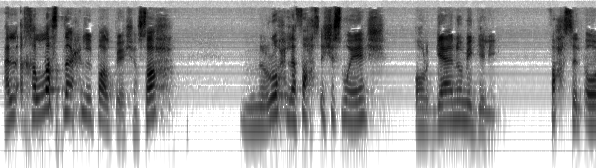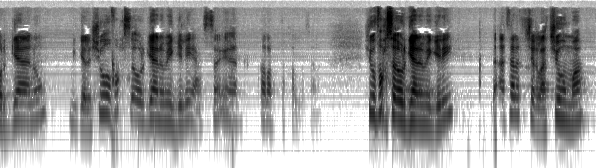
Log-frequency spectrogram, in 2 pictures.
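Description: A young man teaching a clinical medicine class, quizzing students with rhetorical questions and mixing in English medical terms. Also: high voice. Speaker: medical lecturer.

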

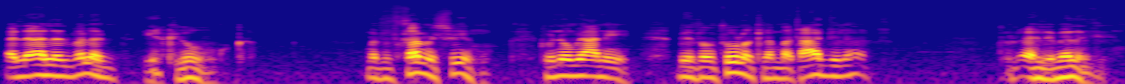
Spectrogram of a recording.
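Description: An actor with an Egyptian accent playing a defiant village sheikh who calmly lectures a foreign general. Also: male voice, mid-range voice, no room sound, distant mic. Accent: Egyptian Arabic. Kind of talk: Egyptian TV drama acting.

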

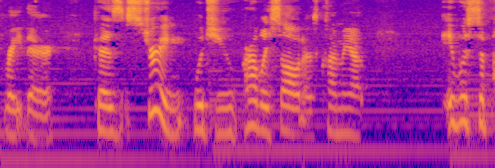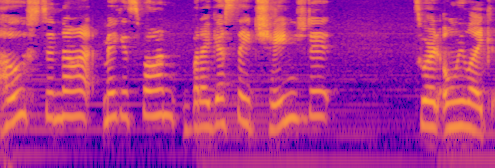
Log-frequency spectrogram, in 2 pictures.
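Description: A woman giving casual, rambling gameplay commentary, chatty and full of fillers. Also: medium pitch. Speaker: Minecraft let's-player.

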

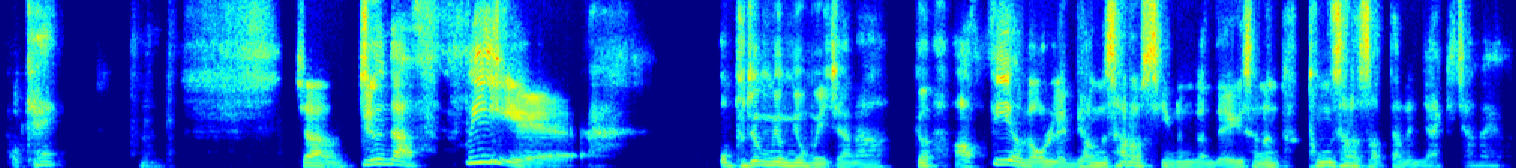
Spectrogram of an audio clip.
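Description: A man from South Korea teaching an English grammar lesson built around Bible verses. He reads English phrases very slowly and deliberately, and his voice swings from loud stressed English words to soft encouragement. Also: mid-range voice, big pitch swings, husky.

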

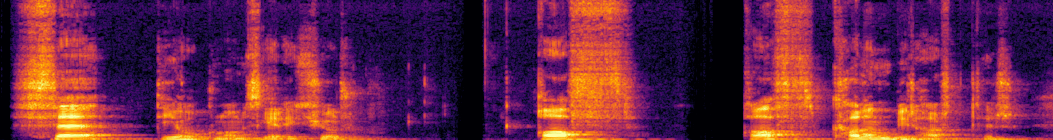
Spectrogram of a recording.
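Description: A man's voice: mid-range voice, a little slow, vocal fry. A man teaching Arabic letter sounds for Quran reading, repeating each sound aloud patiently.

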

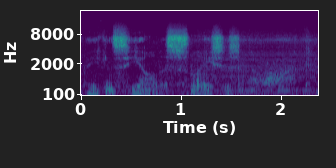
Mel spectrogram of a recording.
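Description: Talking at normal speed, a man paddles his kayak along a rocky lakeshore on the hunt for a lake monster. He narrates to the camera casually in first person, excited and frequently whispering. The outdoor camera audio includes water and paddle sounds.

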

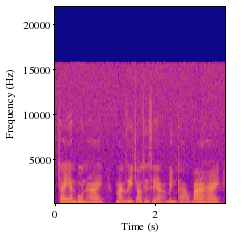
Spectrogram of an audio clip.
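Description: A man's voice: medium pitch, little pitch movement, normal speed. A man teaching a live online lesson, reading out viewer names and explaining word readings with frequent rhetorical questions. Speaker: Japanese teacher.

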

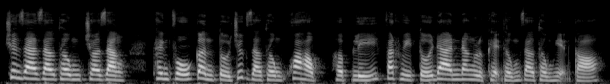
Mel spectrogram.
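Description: A young woman anchoring the news in a TV studio with a crisp, formal delivery. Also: fairly high pitch, moderate pace.

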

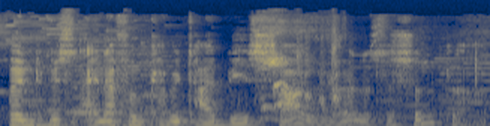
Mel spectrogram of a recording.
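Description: A man's voice: mid-range voice, lively intonation, a little fast, over music. A man giving casual let's play commentary, playful and often muttering to himself as he goes.

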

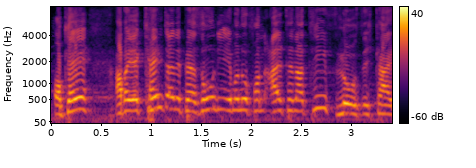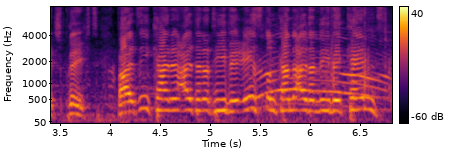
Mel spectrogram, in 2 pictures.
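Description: A very high, brisk male voice delivers a passionate protest speech at an outdoor peace rally. He presses his points emphatically, often ending with "ja?", while a crowd murmurs faintly.

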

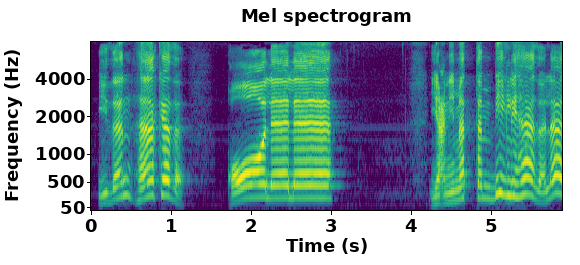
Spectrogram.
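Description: A man with an Egyptian accent teaching tajweed, slowly drawing out words to demonstrate pronunciation between explanations and asking the listener questions. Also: sits high. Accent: Egyptian Arabic. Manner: asks the listener questions and answers himself. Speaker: Quran recitation teacher. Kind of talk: tajweed lesson on a religious TV channel.

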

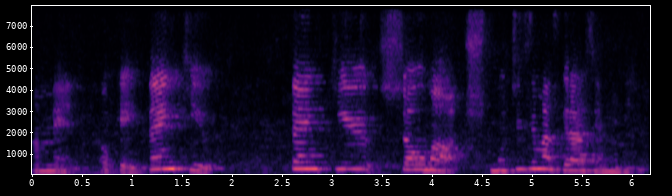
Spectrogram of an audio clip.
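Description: A woman teacher giving an online reading class, speaking slowly and checking in with frequent questions, mixing Spanish and English. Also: high voice, expressive, roomy sound, a little hiss or hum, poor audio. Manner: slow, repeats "¿ok?" often, switches between Spanish and English.

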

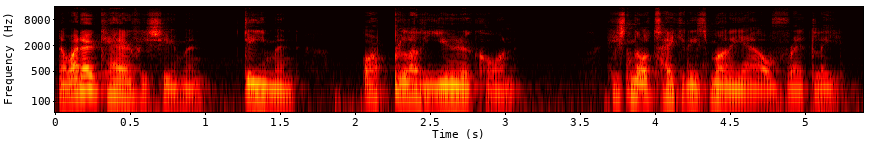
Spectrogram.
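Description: A woman reading a cold, threatening male ninja in a quiet, menacing voice. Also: medium pitch, quick pace, lightly acted.

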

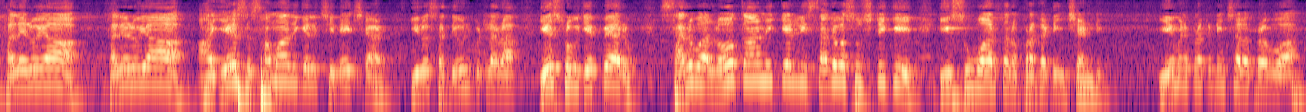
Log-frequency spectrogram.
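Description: A man's voice: high voice, a little slow, pushed and bright, slight background noise. A man preaching a fervent sermon as pastor, calling out hallelujahs throughout.

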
